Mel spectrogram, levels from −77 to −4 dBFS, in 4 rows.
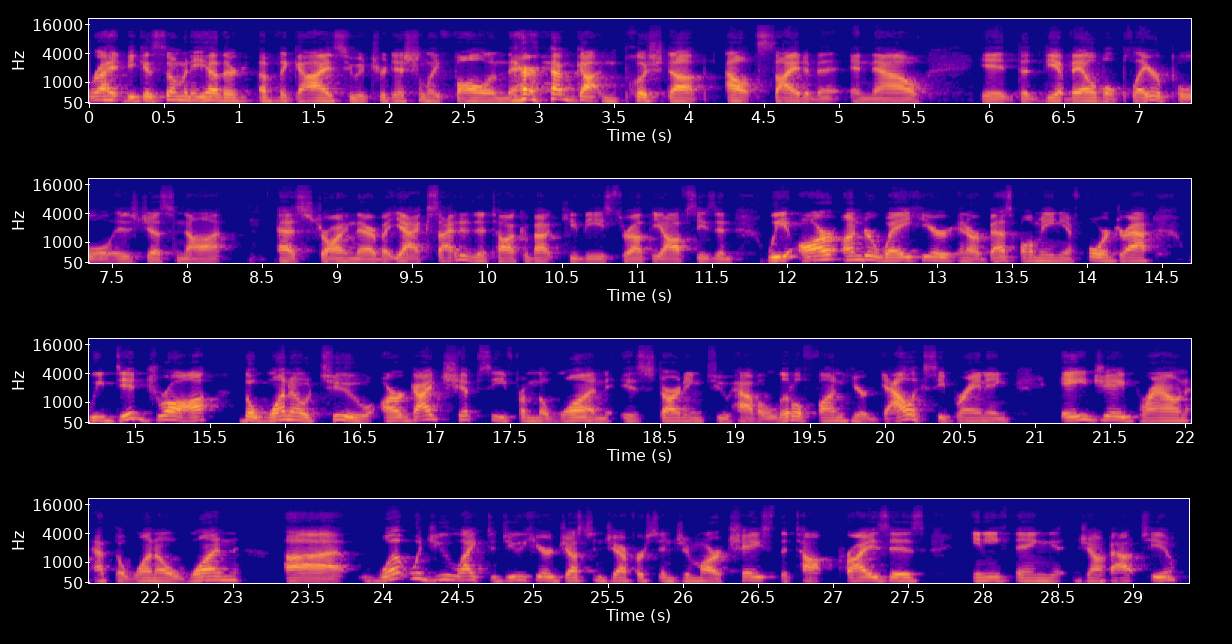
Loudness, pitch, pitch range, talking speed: -25 LUFS, 145 Hz, 125-155 Hz, 205 wpm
